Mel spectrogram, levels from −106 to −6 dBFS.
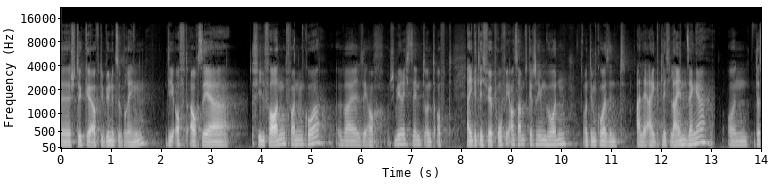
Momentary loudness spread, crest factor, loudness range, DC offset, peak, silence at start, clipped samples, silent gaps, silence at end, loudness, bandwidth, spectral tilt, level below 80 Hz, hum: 12 LU; 22 dB; 4 LU; under 0.1%; -12 dBFS; 0 s; under 0.1%; none; 0 s; -34 LUFS; 13.5 kHz; -6.5 dB/octave; -64 dBFS; none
